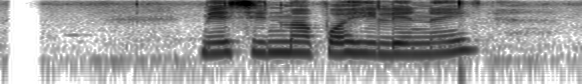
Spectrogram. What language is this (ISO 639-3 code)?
nep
